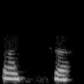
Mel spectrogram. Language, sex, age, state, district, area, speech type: Bengali, female, 30-45, West Bengal, Bankura, urban, conversation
